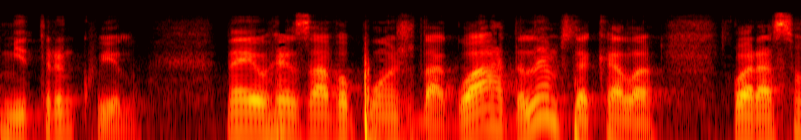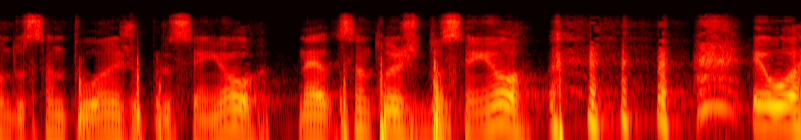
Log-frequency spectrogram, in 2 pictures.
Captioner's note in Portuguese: risadas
